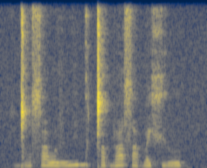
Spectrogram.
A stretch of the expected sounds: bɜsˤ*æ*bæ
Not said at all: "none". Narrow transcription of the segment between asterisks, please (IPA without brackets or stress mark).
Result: æ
